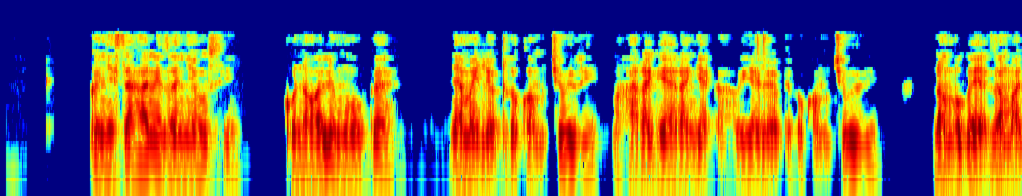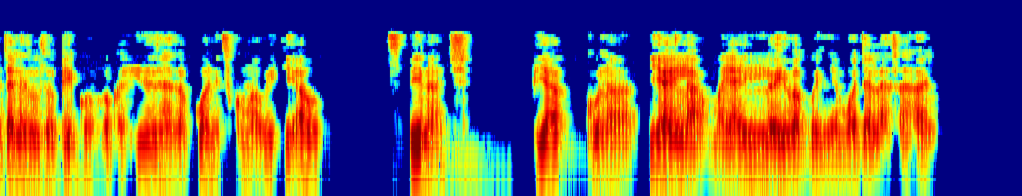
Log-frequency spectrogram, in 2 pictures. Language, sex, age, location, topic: Swahili, male, 18-24, Mombasa, agriculture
